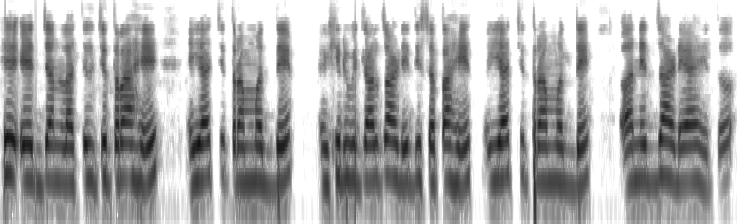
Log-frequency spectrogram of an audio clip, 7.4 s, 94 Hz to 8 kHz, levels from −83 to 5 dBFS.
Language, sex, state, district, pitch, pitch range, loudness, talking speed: Marathi, male, Maharashtra, Pune, 230 Hz, 220-240 Hz, -16 LUFS, 130 wpm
